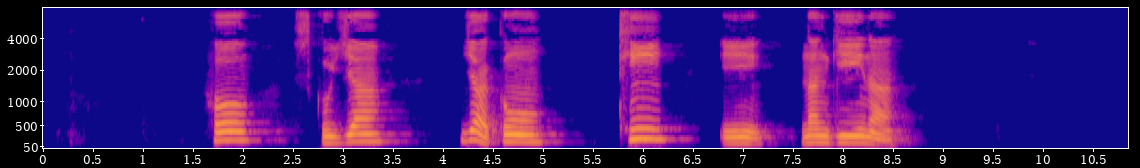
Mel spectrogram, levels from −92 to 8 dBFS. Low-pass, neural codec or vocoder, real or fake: 7.2 kHz; none; real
